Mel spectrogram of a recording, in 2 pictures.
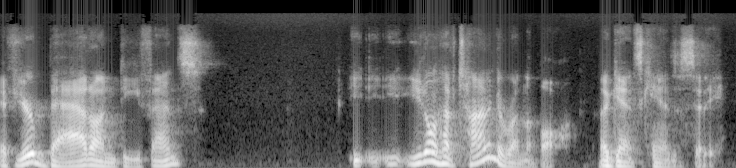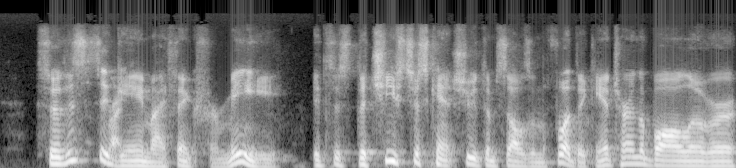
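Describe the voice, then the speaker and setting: A man with a Midwestern American accent speaks at medium pitch and a moderate pace, somewhat breathy, with very wide pitch swings. The recording is very clean, with a silent background. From US Midwest. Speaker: sports podcast host. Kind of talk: casual chat.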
